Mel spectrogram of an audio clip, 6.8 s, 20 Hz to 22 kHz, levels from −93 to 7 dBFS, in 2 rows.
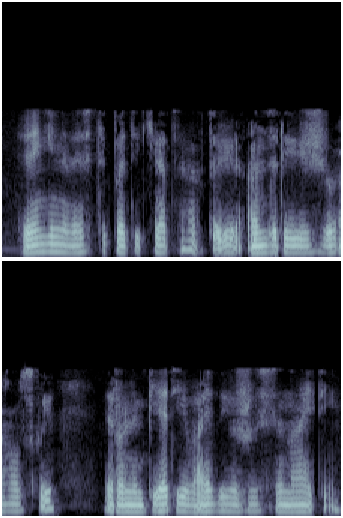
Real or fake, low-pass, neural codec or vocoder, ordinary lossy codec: real; 7.2 kHz; none; AAC, 16 kbps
